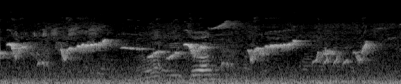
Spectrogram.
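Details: White-rumped shama, described as a small bird with a fierce voice and a champion in every class: rich, varied song of slurred whistles and rising, buzzy phrases, delivered in quick successive bursts over a low background hum.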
